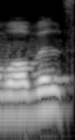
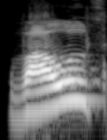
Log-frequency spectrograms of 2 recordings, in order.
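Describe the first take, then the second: First: The first syllable sounds like 'voh'. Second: The first syllable rhymes with 'cow'. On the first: The speaker calls it wrong. "वोवेल्स नहीं है" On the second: The speaker calls it right. "वाउल्स है"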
